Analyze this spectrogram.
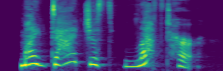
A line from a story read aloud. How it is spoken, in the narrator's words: I shouted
